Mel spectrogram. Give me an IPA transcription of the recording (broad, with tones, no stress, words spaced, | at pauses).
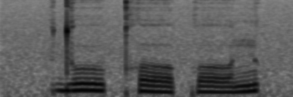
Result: duː˧ kʰoː˨˩ ko˩˦n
